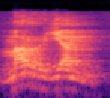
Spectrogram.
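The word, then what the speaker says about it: مريم: Lorsqu'il est au milieu et à la fin, il se prononce en général i, sauf dans certains cas comme Maryam.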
